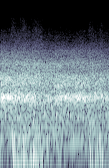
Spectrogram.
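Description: A stadium crowd in an eFootball match makes a steady, distant roar with a faint hum of voices, low in level and unbroken throughout.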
